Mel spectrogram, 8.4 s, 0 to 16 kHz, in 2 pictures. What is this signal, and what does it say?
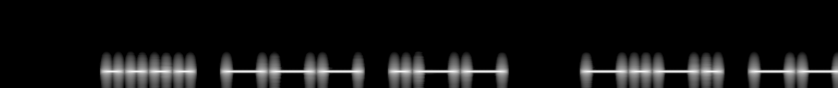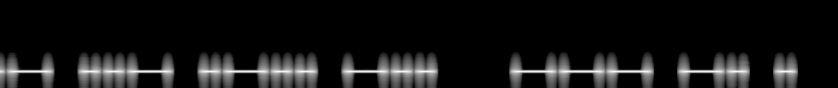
Morse code, heard as a keyed tone, about 20 wpm, 700 Hz. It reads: HOW COULD ONE
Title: Sentences from Top 1100 Words 20wpm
